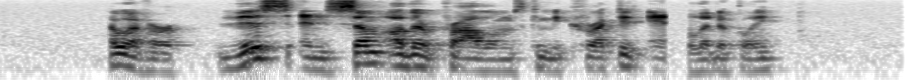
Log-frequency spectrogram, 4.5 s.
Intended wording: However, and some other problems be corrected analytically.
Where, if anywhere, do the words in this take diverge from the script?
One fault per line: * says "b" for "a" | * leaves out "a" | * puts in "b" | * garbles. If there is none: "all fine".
* puts in "this"
* puts in "can"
